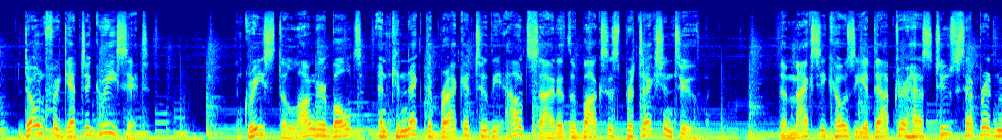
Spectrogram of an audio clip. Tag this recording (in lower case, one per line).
music
speech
